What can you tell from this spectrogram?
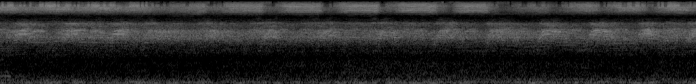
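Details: Cicada song from an apartment complex, recorded as the last of this summer's chorus. A high, sizzling buzz pulses in quick regular surges about twice a second over a constant drone.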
